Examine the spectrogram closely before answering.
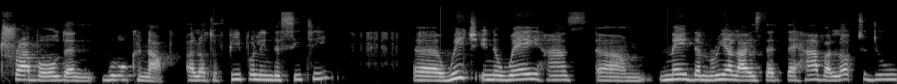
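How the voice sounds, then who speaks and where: A woman with a non-native accent speaks at a medium pitch and a fairly slow pace, with fairly even intonation and a quiet background. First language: not English. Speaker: city official on a climate panel. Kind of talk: panel discussion. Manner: halting, many fillers.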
